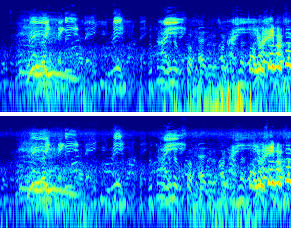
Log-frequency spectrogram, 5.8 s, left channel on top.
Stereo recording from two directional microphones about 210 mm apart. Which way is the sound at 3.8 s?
25° right (ahead or behind).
